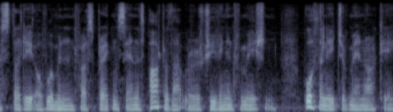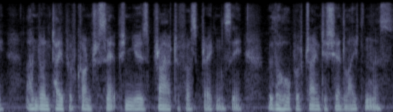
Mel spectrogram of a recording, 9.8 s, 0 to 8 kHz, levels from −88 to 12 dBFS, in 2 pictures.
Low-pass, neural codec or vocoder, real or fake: 7.2 kHz; none; real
